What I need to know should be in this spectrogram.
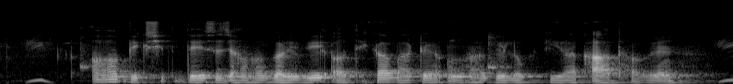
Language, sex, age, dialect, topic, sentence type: Bhojpuri, female, 51-55, Northern, agriculture, statement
